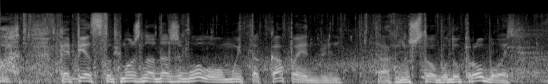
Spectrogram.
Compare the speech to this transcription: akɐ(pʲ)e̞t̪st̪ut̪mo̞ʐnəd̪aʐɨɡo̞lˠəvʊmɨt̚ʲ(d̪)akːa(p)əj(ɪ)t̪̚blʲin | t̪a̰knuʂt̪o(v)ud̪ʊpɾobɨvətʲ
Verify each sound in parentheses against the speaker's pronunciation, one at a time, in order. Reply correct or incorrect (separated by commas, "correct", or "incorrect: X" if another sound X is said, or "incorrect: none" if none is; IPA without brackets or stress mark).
correct, incorrect: t̪, correct, correct, incorrect: b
